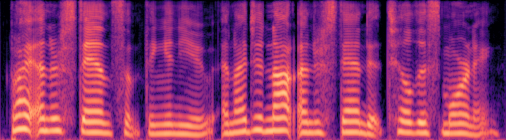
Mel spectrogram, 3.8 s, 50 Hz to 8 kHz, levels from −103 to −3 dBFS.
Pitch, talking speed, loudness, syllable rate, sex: 215 Hz, 235 wpm, -20 LUFS, 6.2 syllables/s, female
